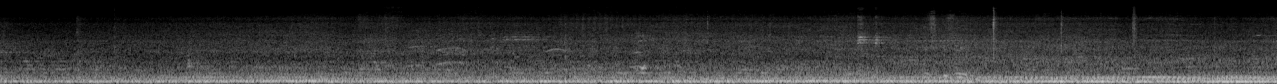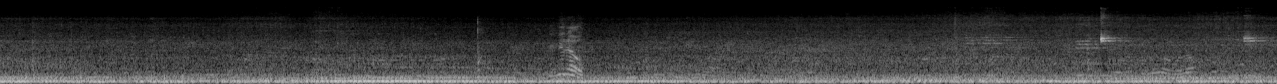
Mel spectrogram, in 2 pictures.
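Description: A car engine idles steadily after its battery has been replaced, a continuous low rumble that holds through the whole stretch with only faint higher noises above it.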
